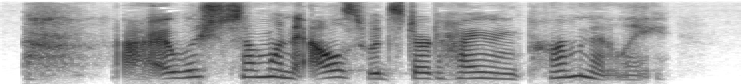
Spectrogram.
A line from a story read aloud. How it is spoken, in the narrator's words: I sigh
